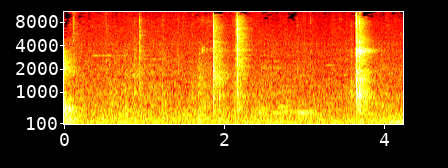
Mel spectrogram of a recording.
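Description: Three light clicks from hands handling the bicycle's front end at the headset and stem: two close together about two seconds in and a sharper one near the end, over faint room noise.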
